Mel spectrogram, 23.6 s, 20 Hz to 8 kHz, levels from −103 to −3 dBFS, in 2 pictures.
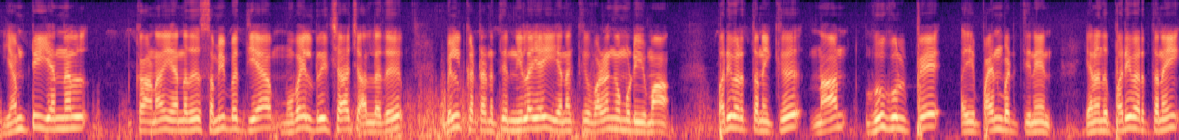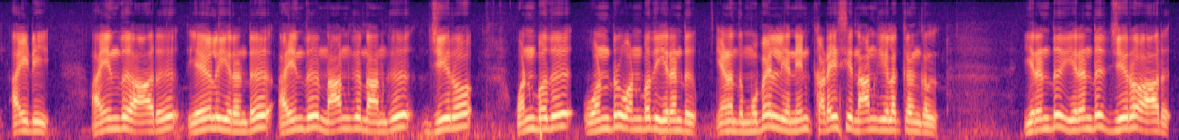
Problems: none marked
